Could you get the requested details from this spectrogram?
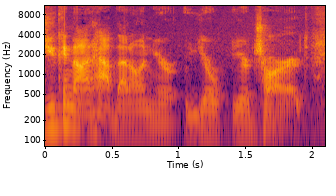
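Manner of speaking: normal talking voice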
